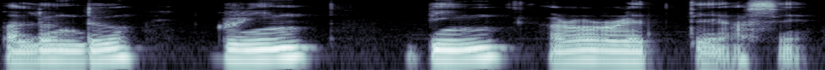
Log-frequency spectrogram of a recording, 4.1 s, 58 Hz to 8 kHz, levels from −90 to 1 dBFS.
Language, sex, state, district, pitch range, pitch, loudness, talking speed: Nagamese, male, Nagaland, Kohima, 115-135 Hz, 120 Hz, -15 LUFS, 115 wpm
